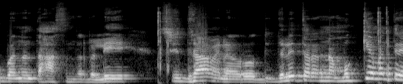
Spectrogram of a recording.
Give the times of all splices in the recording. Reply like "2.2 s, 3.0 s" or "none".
2.6 s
